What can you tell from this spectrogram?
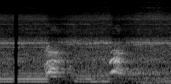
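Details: Seven-month-old German Shepherd puppy barking at a loud vacuum cleaner indoors: two short yappy barks half a second apart over the steady droning hum of the machine.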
